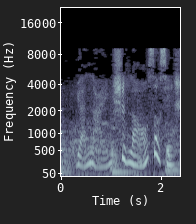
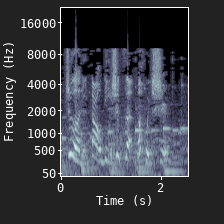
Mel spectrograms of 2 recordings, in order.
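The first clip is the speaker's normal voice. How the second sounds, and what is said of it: Angry, indignant character voice. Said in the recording (Chinese): “另一个怒气冲冲的声音说”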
